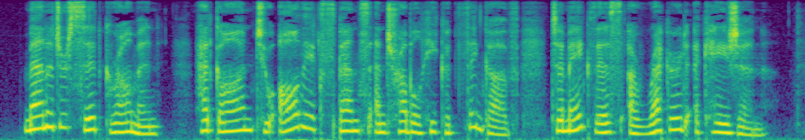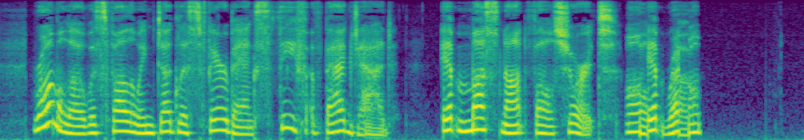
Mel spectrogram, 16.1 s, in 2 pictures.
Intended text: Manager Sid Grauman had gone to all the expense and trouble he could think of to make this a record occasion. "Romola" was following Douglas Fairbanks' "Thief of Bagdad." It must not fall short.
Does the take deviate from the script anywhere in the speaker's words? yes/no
yes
